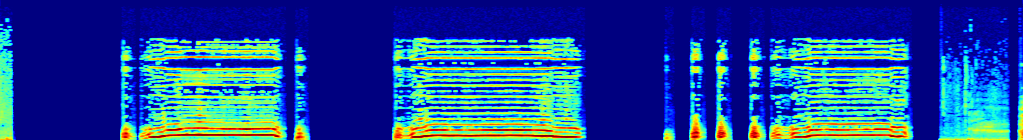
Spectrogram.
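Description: A coyote howls in long, sustained, wavering calls, three drawn-out howls with short yips and barks between them, clear with no talking.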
